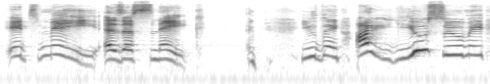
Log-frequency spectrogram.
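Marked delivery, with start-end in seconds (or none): 3.0-4.9 incredulous. Real, not acted. Mocking their threat incredulously.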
